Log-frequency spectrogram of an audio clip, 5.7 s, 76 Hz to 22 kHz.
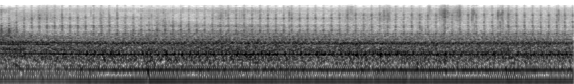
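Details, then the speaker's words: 2000 Mitsubishi Lancer, 1.8 4G93 GDI petrol, 150,000+ km, cold idle before Suprotec additive: fast, light ticking riding over the steady hum; owner says it knocks both cold and hot; hydraulic lifter tick at cold idle. "вы убедитесь что он стучит как на холодную так и на горячую стучит"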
